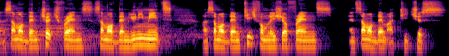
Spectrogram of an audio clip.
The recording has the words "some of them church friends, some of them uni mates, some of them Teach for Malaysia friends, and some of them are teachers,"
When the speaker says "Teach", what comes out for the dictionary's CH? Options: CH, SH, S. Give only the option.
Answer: CH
